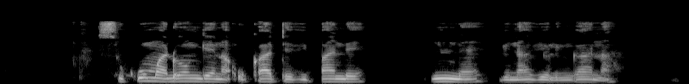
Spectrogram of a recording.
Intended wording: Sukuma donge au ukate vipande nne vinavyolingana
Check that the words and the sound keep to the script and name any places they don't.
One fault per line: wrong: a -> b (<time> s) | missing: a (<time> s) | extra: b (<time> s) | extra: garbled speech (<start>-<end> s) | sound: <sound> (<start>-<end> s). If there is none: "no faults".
wrong: au -> na (2.1 s)
sound: dropout (3.1-3.2 s)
